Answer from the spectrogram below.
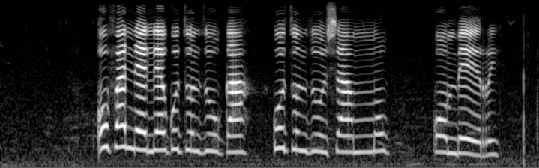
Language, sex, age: Tsonga, female, 23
